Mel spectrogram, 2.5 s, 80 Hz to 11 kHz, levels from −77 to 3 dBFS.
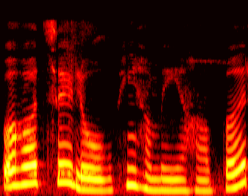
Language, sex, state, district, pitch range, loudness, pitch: Hindi, female, Chhattisgarh, Raipur, 180-285 Hz, -17 LUFS, 210 Hz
